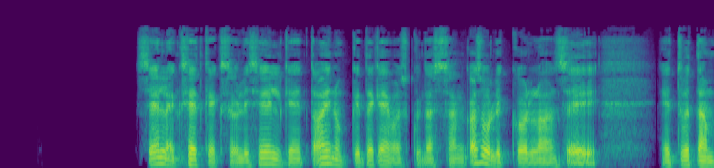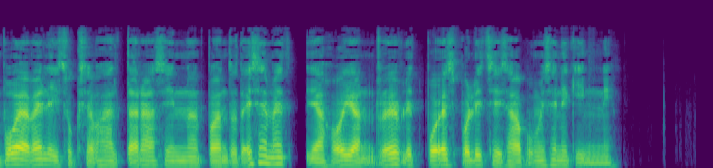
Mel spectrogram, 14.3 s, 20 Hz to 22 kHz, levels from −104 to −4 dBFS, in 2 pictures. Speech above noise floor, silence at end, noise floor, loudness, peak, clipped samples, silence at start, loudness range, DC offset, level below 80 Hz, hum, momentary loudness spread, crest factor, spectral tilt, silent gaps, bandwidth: over 69 dB; 1 s; under -90 dBFS; -22 LUFS; -2 dBFS; under 0.1%; 1.4 s; 3 LU; under 0.1%; -54 dBFS; none; 9 LU; 20 dB; -5 dB/octave; 10.12-10.20 s; 11.5 kHz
